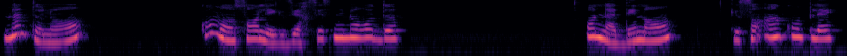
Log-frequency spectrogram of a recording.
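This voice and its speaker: Female teacher, slightly high, mellow tone, extremely slow and deliberate; drills words syllable by syllable for young pupils. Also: animated. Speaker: primary school teacher. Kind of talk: slow phonics lesson for young children.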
